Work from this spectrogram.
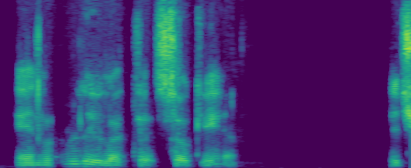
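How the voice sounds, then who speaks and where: A man talks at a fairly slow pace. He has a Southern US accent. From US South, Arkansas hills. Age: 60s. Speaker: retired police detective. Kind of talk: interview. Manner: halting.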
